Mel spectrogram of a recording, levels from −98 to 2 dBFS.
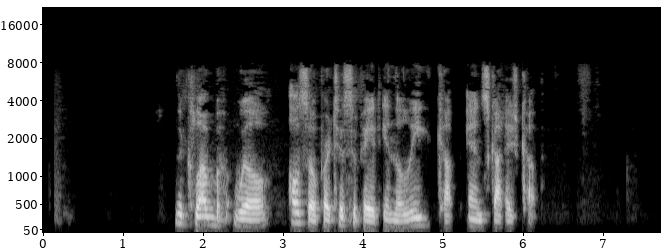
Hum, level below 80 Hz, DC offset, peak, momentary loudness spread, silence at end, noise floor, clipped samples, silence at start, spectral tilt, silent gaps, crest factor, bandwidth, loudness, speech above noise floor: none; -64 dBFS; under 0.1%; 0 dBFS; 10 LU; 1.6 s; under -90 dBFS; under 0.1%; 1.65 s; -4.5 dB/octave; none; 20 dB; 8 kHz; -19 LUFS; over 72 dB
